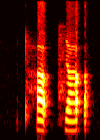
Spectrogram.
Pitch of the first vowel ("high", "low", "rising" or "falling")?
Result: high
